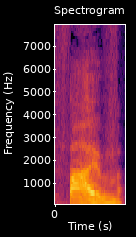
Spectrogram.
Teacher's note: I said five with a voiced V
